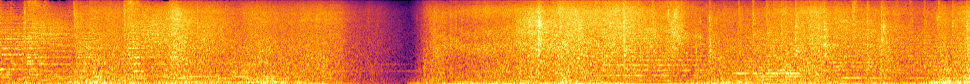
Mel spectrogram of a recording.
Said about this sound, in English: The Atlantic Ocean. One of the most dangerous bodies of water in the world.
